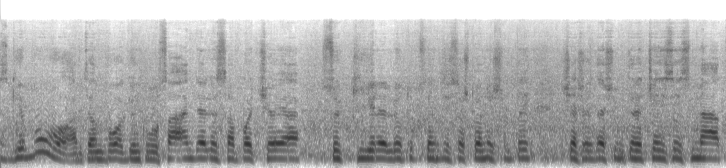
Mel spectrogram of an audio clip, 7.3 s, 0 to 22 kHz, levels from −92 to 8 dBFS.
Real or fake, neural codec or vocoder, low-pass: fake; vocoder, 44.1 kHz, 128 mel bands, Pupu-Vocoder; 14.4 kHz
